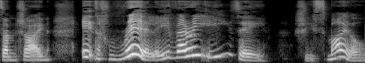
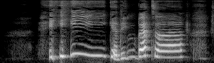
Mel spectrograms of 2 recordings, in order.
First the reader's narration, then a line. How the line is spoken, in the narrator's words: she chuckled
